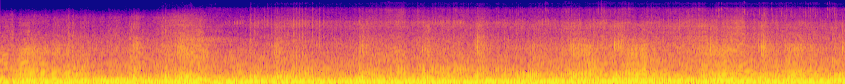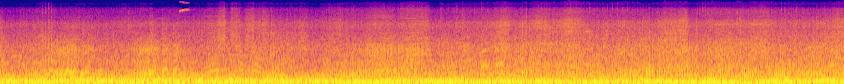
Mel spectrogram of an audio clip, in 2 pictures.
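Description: Many motorcycle and scooter engines idle and rumble close by.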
